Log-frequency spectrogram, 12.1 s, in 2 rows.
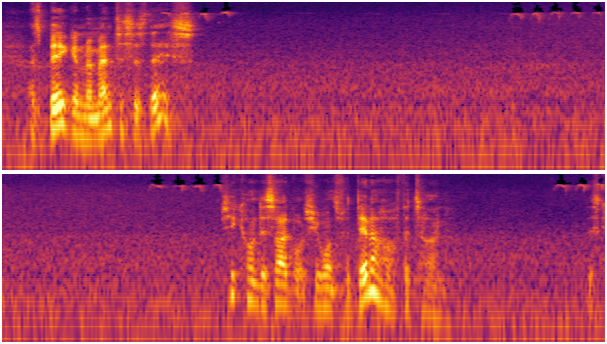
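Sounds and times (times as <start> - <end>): faint outdoor ambience: 0.0 - 12.0
small bird high calls: 1.2 - 2.5, 4.8 - 6.4, 7.4 - 8.4, 11.4 - 12.0.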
